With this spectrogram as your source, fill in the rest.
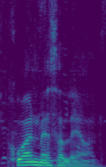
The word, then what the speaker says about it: Juan Meza-Leon: the soothing dulcet tones Of Juan Leon Mesa. Did I say it right? Nope, you got to No, switch. you did not. No. All right, you say it. Juan Meza-Leon. Oh, shit, I switched them around.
